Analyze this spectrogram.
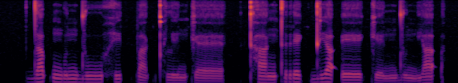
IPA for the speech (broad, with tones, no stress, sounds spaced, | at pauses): d a˦˥ p̚ ŋ u˦˥ n d uː˧ h i˦˥ t̚ p a˨˩ k̚ pʰ l i˧ n k ɛː˧ | kʰ a˧ ŋ t r e˥˩ k̚ d i˥˩ a̯ ʔ eː˧ k e˩˦ n d u˨˩ n j a˥˩ ʔ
